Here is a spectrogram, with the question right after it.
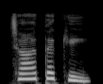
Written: ಚಾತಕಿ

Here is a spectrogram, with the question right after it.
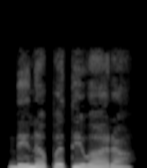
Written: ದಿನಪತಿವಾರ

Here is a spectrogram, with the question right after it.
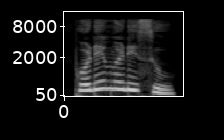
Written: ಪೊಡೆಮಡಿಸು

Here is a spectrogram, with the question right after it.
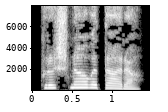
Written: ಕೃಷ್ಣಾವತಾರ

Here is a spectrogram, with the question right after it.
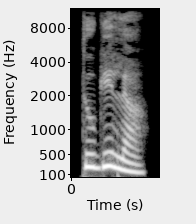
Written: ತುಗಿಲ

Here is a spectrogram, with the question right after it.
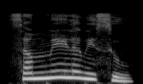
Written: ಸಮ್ಮೇಳವಿಸು

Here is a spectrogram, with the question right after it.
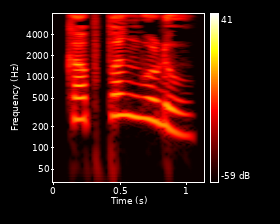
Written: ಕಪ್ಪಂಗುಡು

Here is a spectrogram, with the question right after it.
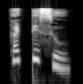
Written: ಘಟ್ಟಿಸು

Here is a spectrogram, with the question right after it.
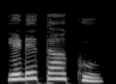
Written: ಎಡತಾಕು

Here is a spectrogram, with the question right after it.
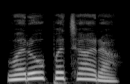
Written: ವರೋಪಚಾರ

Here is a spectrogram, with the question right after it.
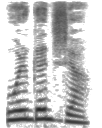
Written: ಒಳ್ಗಜ್ಜ

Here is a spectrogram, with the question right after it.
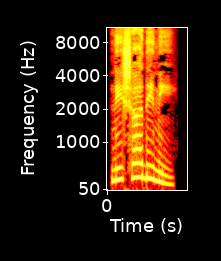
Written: ನಿಷೂದನ

